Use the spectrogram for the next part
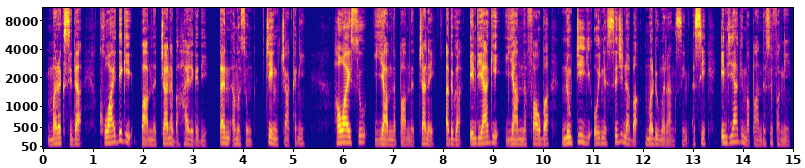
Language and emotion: Manipuri, neutral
